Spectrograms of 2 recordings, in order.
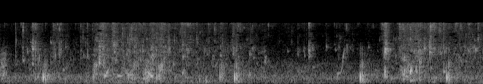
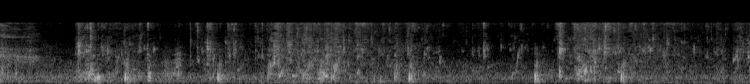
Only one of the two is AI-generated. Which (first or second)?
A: second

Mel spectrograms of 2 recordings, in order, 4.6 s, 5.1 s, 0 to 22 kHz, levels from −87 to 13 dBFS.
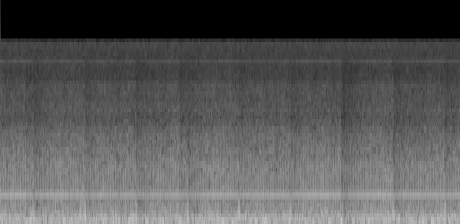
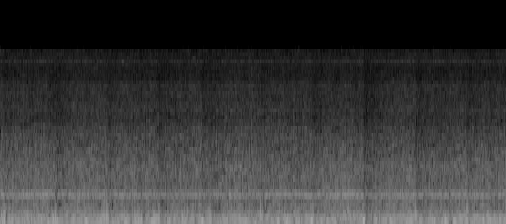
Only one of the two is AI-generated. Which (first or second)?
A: second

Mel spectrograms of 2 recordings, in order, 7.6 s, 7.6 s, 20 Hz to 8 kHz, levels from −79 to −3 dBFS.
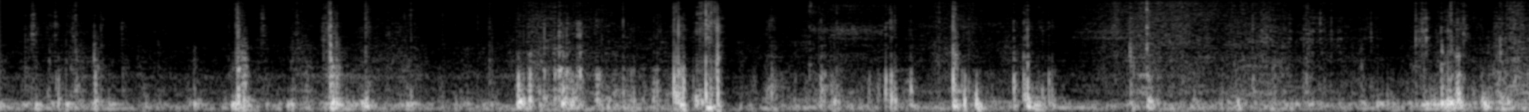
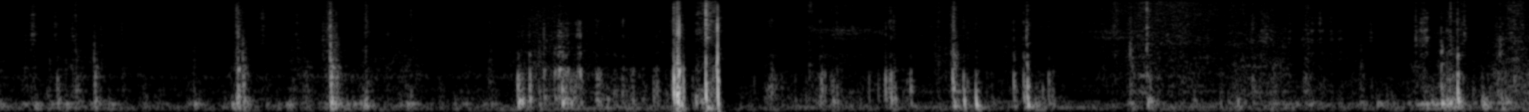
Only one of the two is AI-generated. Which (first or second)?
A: first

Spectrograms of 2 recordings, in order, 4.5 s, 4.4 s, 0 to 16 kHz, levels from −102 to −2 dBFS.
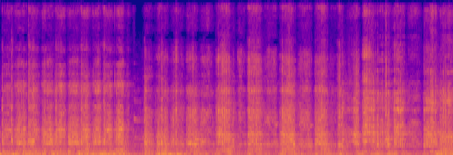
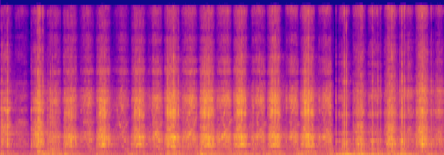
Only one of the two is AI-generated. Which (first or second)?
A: second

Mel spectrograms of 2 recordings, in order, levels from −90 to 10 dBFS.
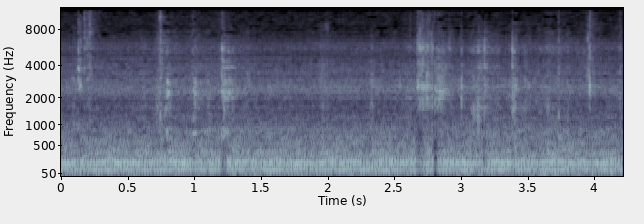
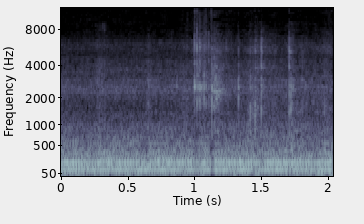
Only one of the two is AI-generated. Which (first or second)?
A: first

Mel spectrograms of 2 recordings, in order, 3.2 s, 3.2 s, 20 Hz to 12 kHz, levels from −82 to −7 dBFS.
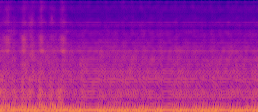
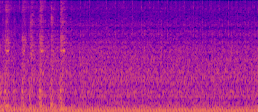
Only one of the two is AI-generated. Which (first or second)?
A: first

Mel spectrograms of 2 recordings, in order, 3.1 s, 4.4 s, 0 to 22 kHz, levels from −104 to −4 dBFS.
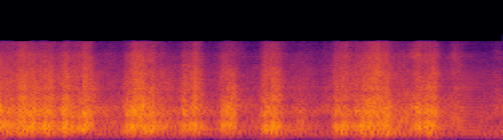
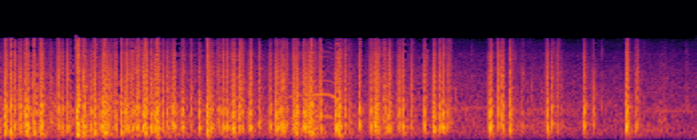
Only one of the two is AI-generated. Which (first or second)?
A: first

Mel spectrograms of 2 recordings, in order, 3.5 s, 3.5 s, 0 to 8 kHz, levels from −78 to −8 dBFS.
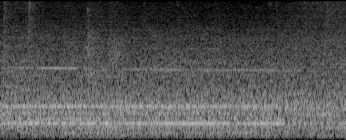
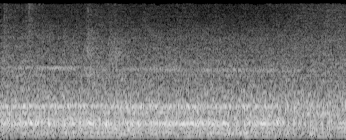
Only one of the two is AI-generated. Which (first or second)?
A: second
